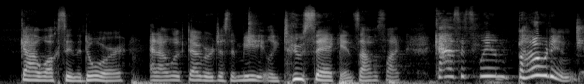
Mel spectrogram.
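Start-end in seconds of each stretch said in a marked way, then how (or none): 4.4-5.8 very high, loud, excited fangirl freak-out. Retelling seeing a football player walk in: imitating own excited fangirling. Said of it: "I'm, like, fangirling out".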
